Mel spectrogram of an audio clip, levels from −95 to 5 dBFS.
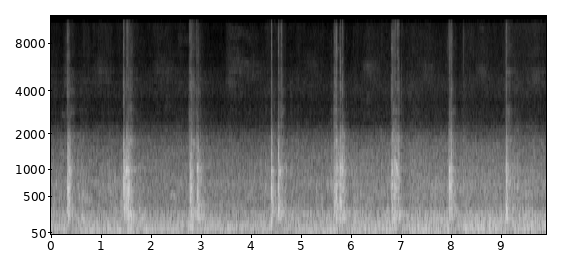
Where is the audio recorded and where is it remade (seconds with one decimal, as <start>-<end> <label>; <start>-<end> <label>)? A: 0.0-3.6 remade; 3.6-4.2 recorded; 4.2-5.1 remade; 5.1-9.1 recorded; 9.1-9.9 remade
